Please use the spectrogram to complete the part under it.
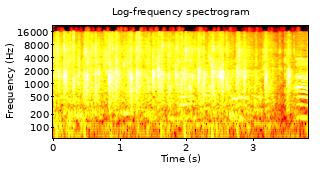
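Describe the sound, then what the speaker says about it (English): An audience at a music seminar conference gives a dense round of applause that keeps up steadily, with a voice speaking faintly under the clapping. "Give me a round of applause"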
